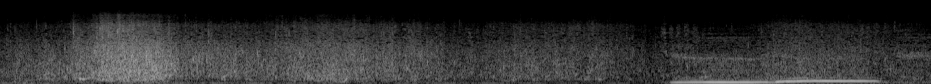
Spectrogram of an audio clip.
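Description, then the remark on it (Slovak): Soft, steady wash of gentle waves on a calm, crystal-clear sea, with a broad surf hiss swelling early, then settling; near the end a low tonal hum, like a boat horn or engine, rises over the water. “More. Pokojné, priezračné ako kryštál.”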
